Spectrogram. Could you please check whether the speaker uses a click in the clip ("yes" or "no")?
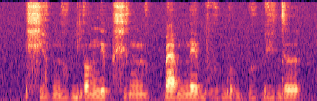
no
